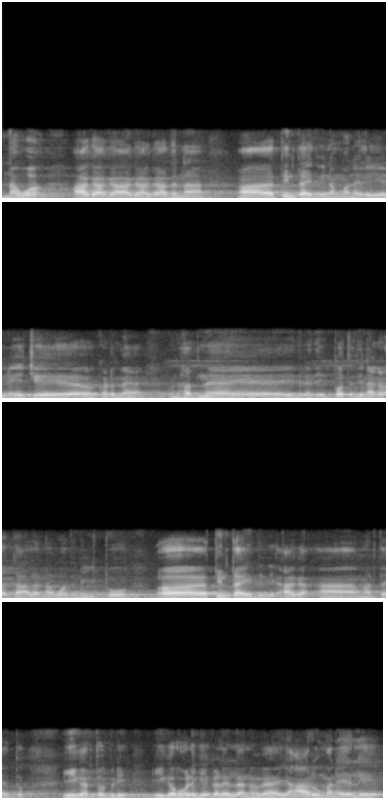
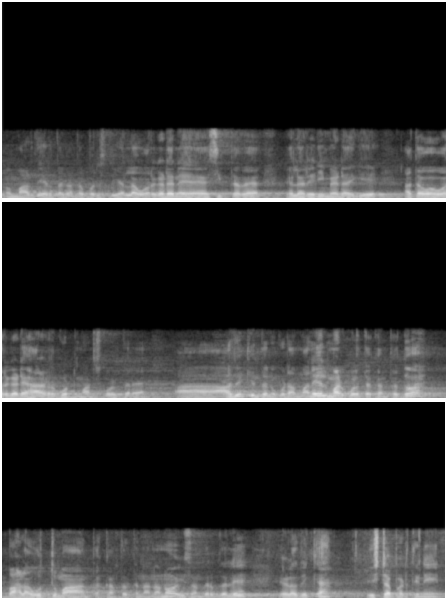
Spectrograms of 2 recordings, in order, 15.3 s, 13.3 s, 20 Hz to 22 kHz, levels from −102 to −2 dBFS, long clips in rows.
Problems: none marked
